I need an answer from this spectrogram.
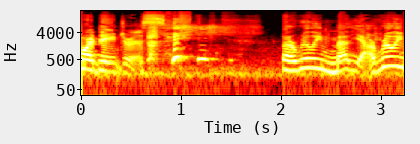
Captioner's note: laughing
